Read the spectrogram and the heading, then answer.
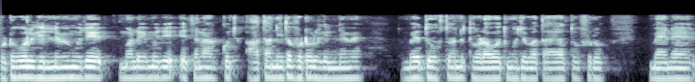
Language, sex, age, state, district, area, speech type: Hindi, male, 18-30, Rajasthan, Bharatpur, urban, spontaneous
